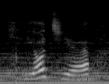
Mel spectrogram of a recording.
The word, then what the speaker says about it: Chioggia: That is actually how you pronounce it. Just make sure that you're getting it right because it's based on a place in Italy.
